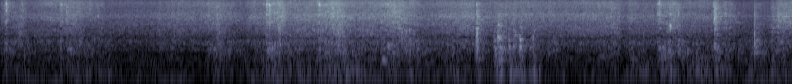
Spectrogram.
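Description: Spices with salt and turmeric fry in hot oil in a pan, a steady sizzle broken by scraping stirs and sharp clinks, close and fairly quiet, with no talking.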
